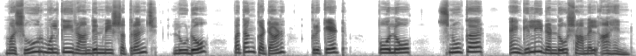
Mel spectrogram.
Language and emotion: Sindhi, neutral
